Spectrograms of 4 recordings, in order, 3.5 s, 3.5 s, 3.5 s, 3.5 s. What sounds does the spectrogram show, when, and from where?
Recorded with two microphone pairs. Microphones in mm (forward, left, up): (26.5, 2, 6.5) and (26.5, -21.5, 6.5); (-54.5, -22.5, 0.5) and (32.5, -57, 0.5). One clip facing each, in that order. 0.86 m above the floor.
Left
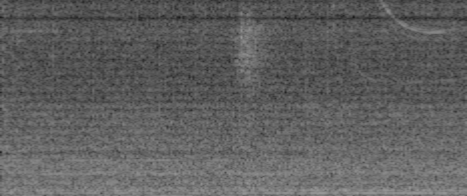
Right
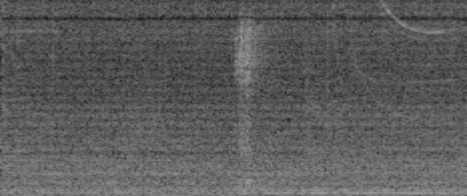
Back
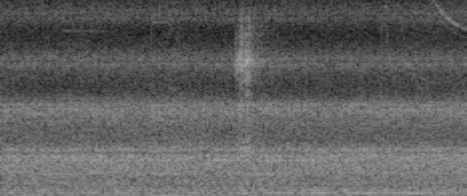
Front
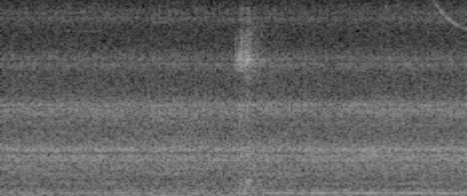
1.8 s a whoosh: 70° right, 0.5 m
